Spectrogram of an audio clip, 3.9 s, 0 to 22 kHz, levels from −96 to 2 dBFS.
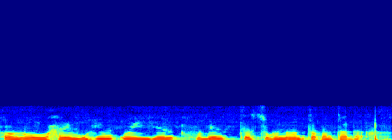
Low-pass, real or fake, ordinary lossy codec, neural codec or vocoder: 5.4 kHz; fake; none; codec, 44.1 kHz, 7.8 kbps, DAC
